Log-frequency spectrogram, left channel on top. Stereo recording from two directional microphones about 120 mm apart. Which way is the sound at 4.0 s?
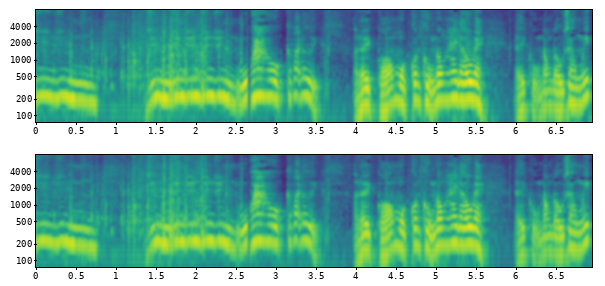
55° left (ahead or behind).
